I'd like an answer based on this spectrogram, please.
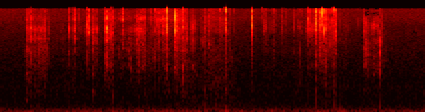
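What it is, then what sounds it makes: Wax-coated amaryllis bulb. Long manicured nails scratch and tap the textured surface of a hand-sized amaryllis bulb sealed in a solid, glittery red wax shell, with a green shoot and a metal wire stand. Quiet, bright, crackly scratches mix with quick dry taps that stop sharply and do not ring.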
